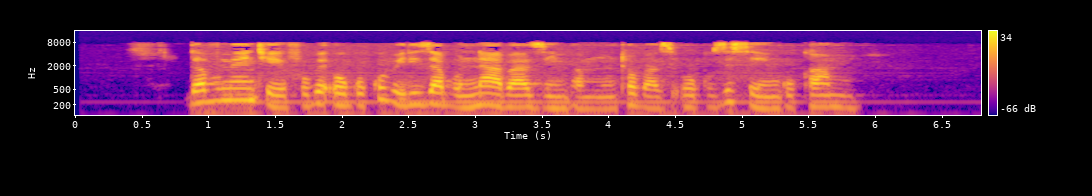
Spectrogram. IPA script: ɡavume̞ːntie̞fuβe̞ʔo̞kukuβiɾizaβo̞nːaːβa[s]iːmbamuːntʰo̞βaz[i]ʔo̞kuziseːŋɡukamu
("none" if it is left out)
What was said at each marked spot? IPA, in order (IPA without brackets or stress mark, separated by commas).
z, i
